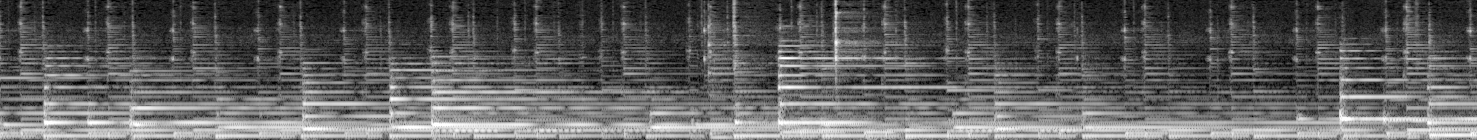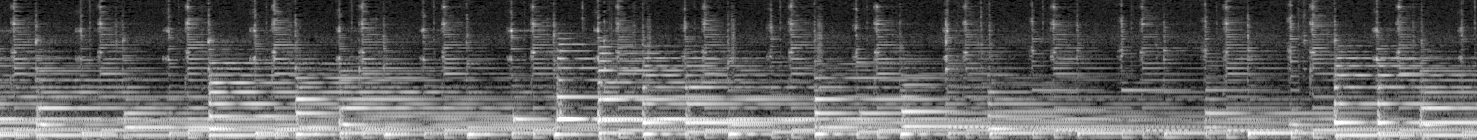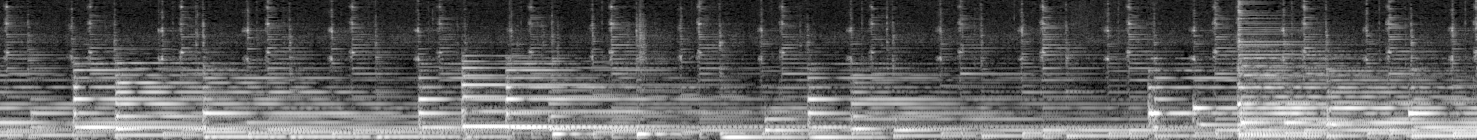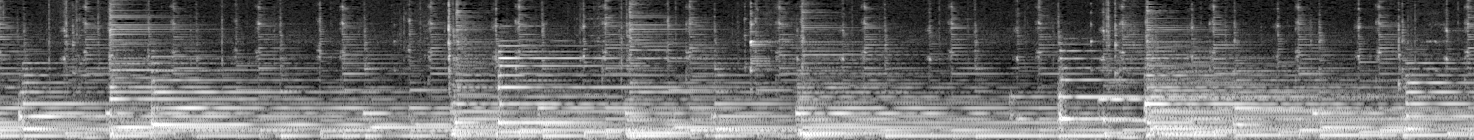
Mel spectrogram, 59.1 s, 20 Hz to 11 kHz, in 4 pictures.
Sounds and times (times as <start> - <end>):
Music: 0.0 - 59.0.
